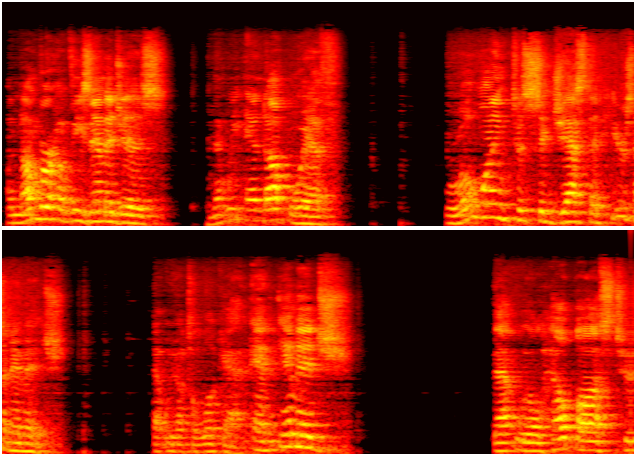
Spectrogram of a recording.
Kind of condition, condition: setting, large echoing room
